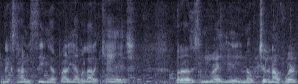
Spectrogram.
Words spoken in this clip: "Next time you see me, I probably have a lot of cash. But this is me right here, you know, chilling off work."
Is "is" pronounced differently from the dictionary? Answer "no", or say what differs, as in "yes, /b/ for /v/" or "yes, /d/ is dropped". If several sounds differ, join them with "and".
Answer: yes, /s/ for /z/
